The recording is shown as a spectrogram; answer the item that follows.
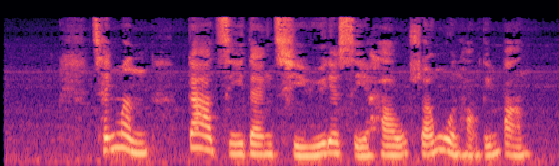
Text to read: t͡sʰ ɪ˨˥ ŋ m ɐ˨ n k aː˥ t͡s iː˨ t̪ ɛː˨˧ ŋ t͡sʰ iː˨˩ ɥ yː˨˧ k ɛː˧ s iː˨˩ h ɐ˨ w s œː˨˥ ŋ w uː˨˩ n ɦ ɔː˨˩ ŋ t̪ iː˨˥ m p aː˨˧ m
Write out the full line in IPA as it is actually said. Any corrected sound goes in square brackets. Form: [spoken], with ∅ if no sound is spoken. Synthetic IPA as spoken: t͡sʰ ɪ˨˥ ŋ m ɐ˨ n k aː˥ t͡s iː˨ t̪ ɛː˨˧ ŋ t͡sʰ iː˨˩ ɥ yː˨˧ k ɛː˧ s iː˨˩ h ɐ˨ w s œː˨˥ ŋ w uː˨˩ n ɦ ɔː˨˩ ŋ t̪ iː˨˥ m p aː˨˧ [n]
